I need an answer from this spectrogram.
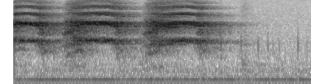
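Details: A wild red fox in the snow in a yard gives three harsh, raspy, high-pitched calls in quick succession.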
